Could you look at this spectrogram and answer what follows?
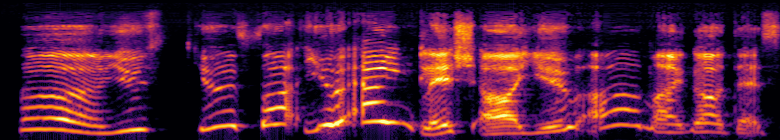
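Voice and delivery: high, loud gushing American voice; imitating Americans fawning over an English accent; mock American fan. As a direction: gush like an excited American tourist. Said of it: "the people who comes up to me".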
